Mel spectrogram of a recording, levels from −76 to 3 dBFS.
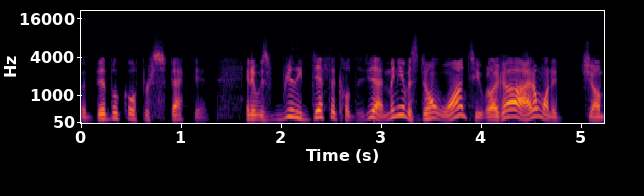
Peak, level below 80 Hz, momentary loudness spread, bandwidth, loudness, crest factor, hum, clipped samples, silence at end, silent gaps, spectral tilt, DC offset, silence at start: -10 dBFS; -76 dBFS; 12 LU; 9.2 kHz; -26 LUFS; 16 dB; none; under 0.1%; 0 s; none; -6.5 dB/octave; under 0.1%; 0 s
